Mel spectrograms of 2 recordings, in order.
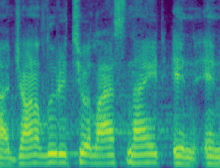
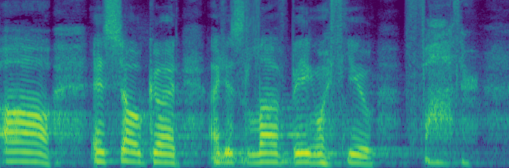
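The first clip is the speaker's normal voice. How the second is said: put-on tearful, crying voice. Retelling own prayer to God as Father: retelling own crying prayer. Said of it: "I'm just crying".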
